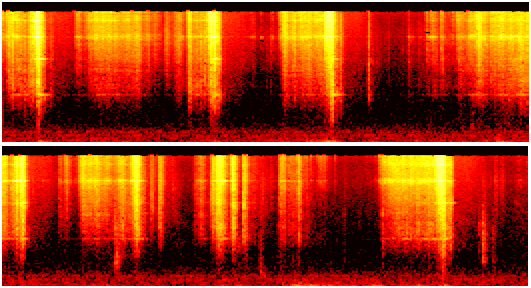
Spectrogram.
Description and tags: slinky Copy
coil, thrill, impact, evil, coins, machine, ghost, sac, garcia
